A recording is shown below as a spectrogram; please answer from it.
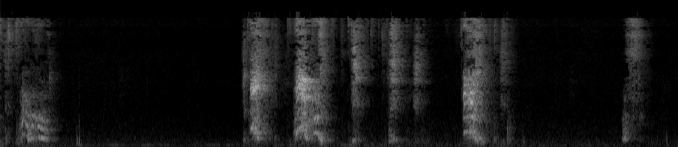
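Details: A Pomeranian reacting to its own reflection with bursts of high, sharp barks and yips, some quick doubled barks, with long quiet gaps in between.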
